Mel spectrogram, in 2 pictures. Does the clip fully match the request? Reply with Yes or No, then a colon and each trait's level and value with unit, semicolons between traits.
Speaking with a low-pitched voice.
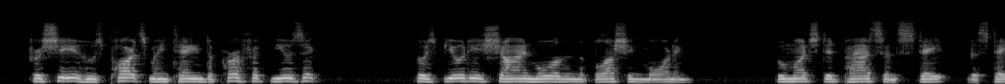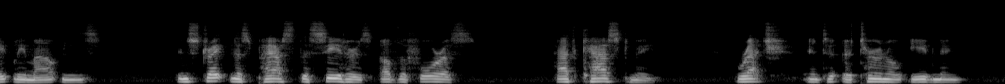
Yes: low, 130 Hz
